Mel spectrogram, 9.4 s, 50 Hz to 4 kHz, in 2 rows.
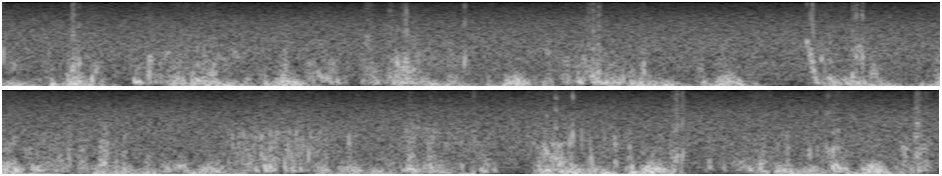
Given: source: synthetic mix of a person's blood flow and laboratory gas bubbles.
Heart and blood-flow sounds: Doppler ultrasound of blood flow; precordium
0.00-0.10 s: bubbles
0.30-0.52 s: bubbles
0.63-1.27 s: bubbles
1.51-1.74 s: bubbles
1.78-2.36 s: bubbles
2.70-3.30 s: bubbles
3.98-4.41 s: bubbles
4.65-5.08 s: bubbles
5.39-5.65 s: bubbles
5.75-6.36 s: bubbles
6.59-7.18 s: bubbles
7.31-7.81 s: bubbles
8.00-8.13 s: bubbles
8.20-8.54 s: bubbles
8.67-8.96 s: bubbles
9.17-9.36 s: bubbles
From the record:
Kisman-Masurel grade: 342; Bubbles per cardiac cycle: rolling drumbeat, 9 or more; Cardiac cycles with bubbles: 100%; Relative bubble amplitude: moderate (0.250 to 0.450); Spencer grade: 3 (all of the cardiac periods contain showers or single bubble signals, but not dominating or overriding the cardiac motion signals); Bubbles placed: only in the low amplitude regions of the cardiac cycle

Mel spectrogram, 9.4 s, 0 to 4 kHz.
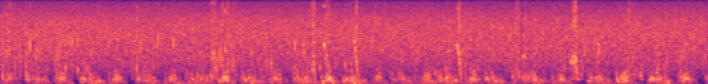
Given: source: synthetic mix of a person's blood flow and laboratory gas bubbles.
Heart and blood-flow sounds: Doppler ultrasound of blood flow; precordium
0.00-0.65 s: bubbles
0.70-1.20 s: bubbles
1.74-2.14 s: bubbles
2.27-2.35 s: bubbles
2.46-2.52 s: bubbles
2.59-2.75 s: bubbles
2.79-3.20 s: bubbles
3.42-3.77 s: bubbles
3.88-4.21 s: bubbles
4.24-4.50 s: bubbles
4.57-4.84 s: bubbles
5.35-5.42 s: bubbles
5.50-5.70 s: bubbles
5.79-5.85 s: bubbles
6.08-6.41 s: bubbles
6.79-7.10 s: bubbles
7.51-7.83 s: bubbles
8.32-8.60 s: bubbles
8.75-8.93 s: bubbles
9.04-9.26 s: bubbles
9.39-9.44 s: bubbles
From the record:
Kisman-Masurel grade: 232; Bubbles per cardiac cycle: several, 3 to 8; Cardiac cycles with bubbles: 50 to 99%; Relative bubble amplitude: moderate (0.250 to 0.450); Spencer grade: 3 (all of the cardiac periods contain showers or single bubble signals, but not dominating or overriding the cardiac motion signals); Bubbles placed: anywhere in the cardiac cycle

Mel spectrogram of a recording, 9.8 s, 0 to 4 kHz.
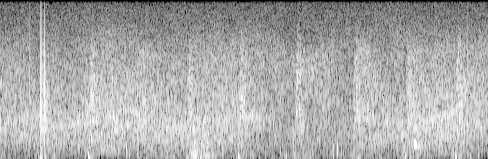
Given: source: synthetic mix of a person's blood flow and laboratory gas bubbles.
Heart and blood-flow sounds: Doppler ultrasound of blood flow; subclavian vein
1.07-1.14 s: bubbles
From the record:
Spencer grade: 1 (occasional bubble signal discernible with the cardiac motion signal, with majority of cardiac periods free of bubbles); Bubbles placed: anywhere in the cardiac cycle

